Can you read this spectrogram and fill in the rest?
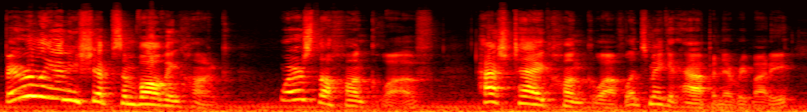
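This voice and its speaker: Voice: medium pitch, fairly bright tone. A reader performs fan fiction as a dramatic narration, with a widely swinging voice. The delivery is sarcastic and exasperated, often slipping into mocking commentary on the writing. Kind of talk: dramatic reading with mocking asides.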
